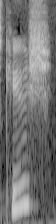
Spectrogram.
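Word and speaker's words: Keush: So Kush is short for, the winemaker's name is Kush Geryan. Oh. That's his last. And so that's the first syllable of his last name.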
